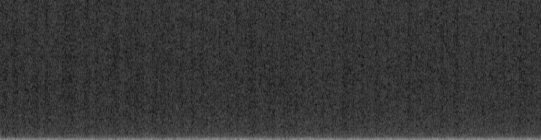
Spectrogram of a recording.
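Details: Quiet, even hiss of broadband noise with a soft low rumble, and no animal calls.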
